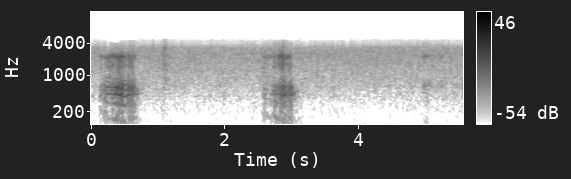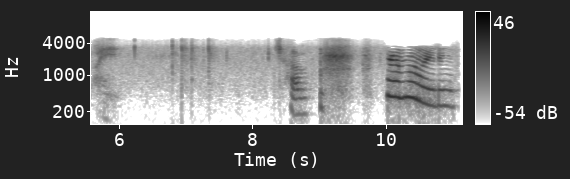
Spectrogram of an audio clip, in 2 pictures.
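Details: A sleeping Weimaraner, a female, snores loudly in soft, raspy breaths, followed by a louder voice at the end.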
